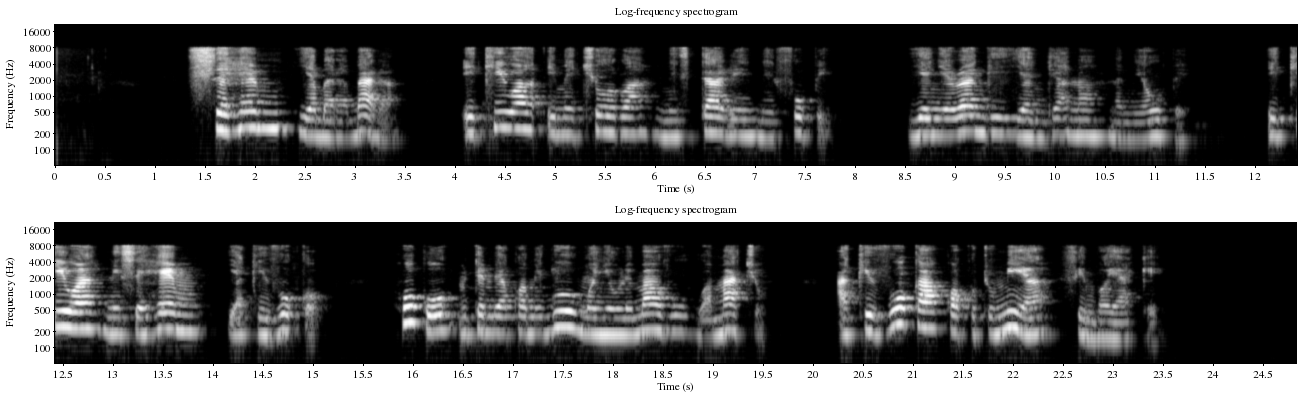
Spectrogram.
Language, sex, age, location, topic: Swahili, female, 25-35, Dar es Salaam, government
